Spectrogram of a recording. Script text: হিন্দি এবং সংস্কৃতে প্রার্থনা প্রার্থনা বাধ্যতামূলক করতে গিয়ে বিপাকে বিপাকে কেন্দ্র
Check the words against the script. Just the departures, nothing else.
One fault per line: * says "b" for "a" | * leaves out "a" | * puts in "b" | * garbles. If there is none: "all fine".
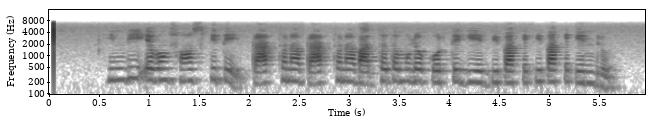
all fine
